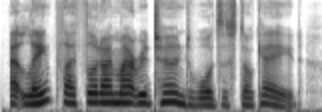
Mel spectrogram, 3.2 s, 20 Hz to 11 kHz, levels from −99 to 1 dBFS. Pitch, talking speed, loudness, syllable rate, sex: 200 Hz, 185 wpm, -16 LUFS, 4.9 syllables/s, female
